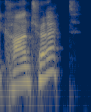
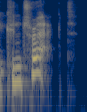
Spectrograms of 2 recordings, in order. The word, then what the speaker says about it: contract: When we say a verb, we put the emphasis on the last syllable, right? And then this vowel sounds totally different. It's not an aw sound anymore. It becomes more of a schwa, right? Contract. If we say contract, then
